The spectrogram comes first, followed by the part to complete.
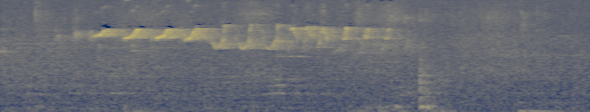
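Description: A small bird chirping in the background: a quick run of short, high chirps, faint, starting about a second in and lasting about two seconds.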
